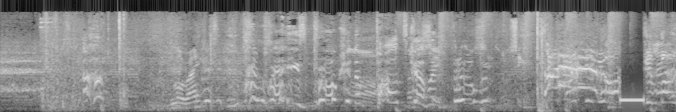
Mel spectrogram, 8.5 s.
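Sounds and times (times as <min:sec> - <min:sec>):
car crash sound effect: 0:00.2 - 0:01.7
speech: 0:02.1 - 0:08.4.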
